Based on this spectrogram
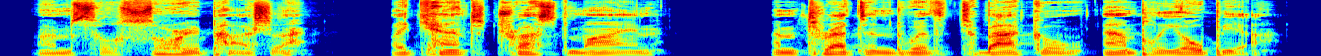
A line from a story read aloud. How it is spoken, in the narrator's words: he only murmured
